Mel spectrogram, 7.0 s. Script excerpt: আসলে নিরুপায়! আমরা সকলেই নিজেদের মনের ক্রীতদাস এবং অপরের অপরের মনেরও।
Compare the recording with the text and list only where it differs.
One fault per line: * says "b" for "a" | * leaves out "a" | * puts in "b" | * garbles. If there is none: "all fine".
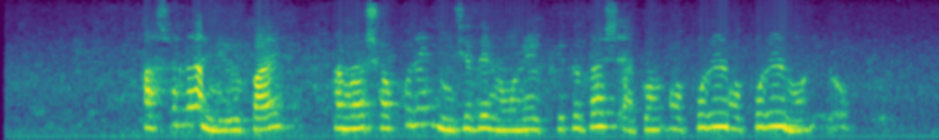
all fine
